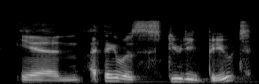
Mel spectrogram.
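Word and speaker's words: Study Butte: I think it was study Bo which is spelled like study and then Buu tte okay there's a wide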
